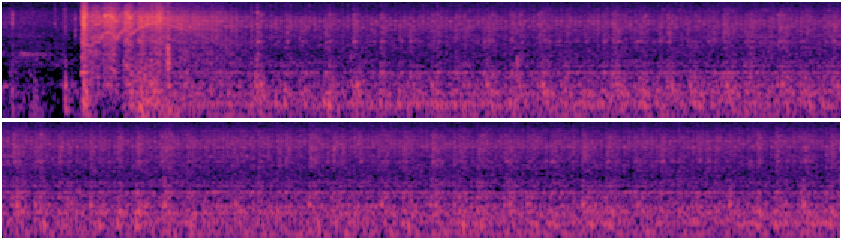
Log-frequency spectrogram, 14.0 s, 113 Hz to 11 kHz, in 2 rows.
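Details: 2011 (61 reg) Ford Focus 1.6 TDCi diesel cold start after sitting over 10 hours, cranks and catches then a loud, harsh, clattery rough idle; only happens in the mornings, cause unknown.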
